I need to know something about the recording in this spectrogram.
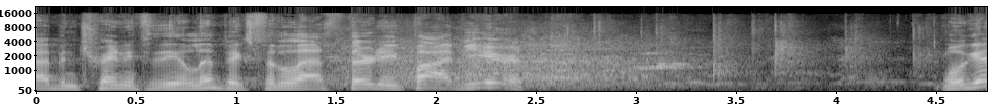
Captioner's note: laughter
